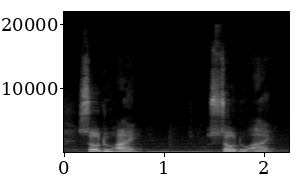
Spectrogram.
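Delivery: strange, stilted, odd intonation. Mimicking how a game character oddly said her line: imitating a character's odd line delivery. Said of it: "Why did she say it like that?".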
